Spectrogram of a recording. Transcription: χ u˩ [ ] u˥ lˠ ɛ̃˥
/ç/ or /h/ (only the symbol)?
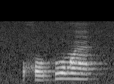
h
